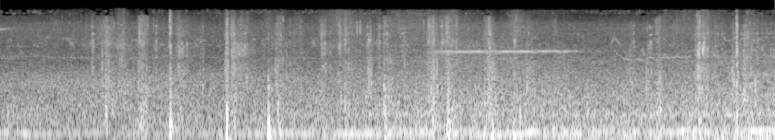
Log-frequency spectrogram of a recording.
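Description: Footsteps tread on stone and grass.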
